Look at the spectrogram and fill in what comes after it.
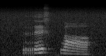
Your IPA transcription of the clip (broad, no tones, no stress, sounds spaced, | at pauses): r ɛ x kʷ ɑ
